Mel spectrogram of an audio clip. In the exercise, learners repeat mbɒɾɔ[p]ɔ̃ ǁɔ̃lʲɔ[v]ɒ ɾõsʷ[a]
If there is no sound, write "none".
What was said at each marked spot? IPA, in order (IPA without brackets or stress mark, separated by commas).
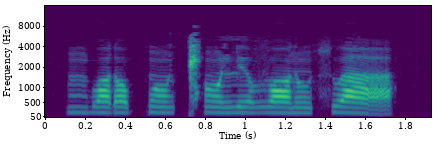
p, v, a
